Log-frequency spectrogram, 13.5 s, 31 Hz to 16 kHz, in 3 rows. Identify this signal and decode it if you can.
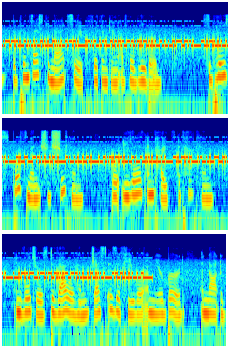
TTY/TDD text telephone tones (45.45 baud Baudot), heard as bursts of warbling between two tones, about 400 Hz shift, 1600 Hz centre, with hum and speech in English. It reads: … UFU47 DCGIL DN075 NH6GM 2G7UD QGC1H VB94K OEZRZ 26LP7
